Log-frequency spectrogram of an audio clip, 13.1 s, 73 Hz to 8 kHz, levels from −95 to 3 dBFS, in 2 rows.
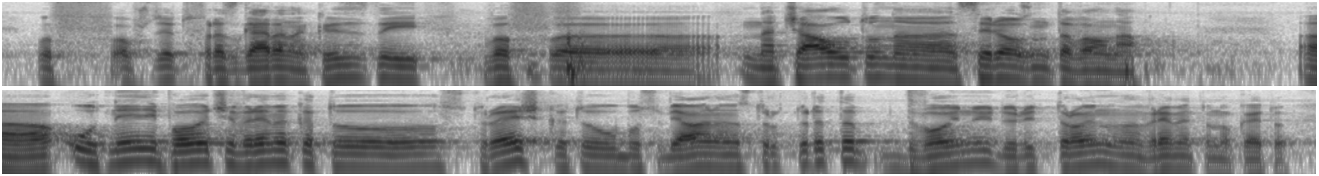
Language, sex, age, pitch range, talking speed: Bulgarian, male, 30-49, 100-125 Hz, 135 wpm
